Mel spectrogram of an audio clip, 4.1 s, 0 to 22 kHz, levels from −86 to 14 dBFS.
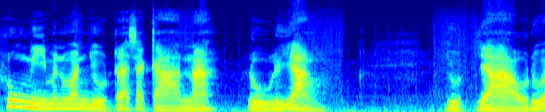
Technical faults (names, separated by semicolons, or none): Wi-Fi interference; sample clock jitter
